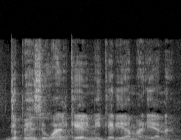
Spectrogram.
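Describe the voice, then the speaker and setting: A man's voice: a little high, sing-song, quick pace, slight background noise. A man in his forties coaching viewers on relationships during a live stream, reading comments and answering them by name in a frank, direct way. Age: 40s. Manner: warm direct advice, addresses viewers by name. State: coughing from reflux.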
